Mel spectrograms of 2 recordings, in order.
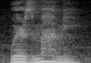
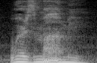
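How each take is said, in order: No difference in how they are said.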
